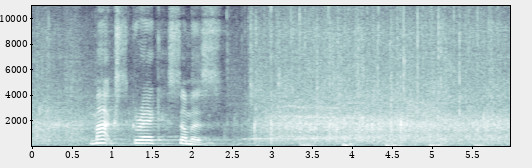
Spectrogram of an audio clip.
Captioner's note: audience applauding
